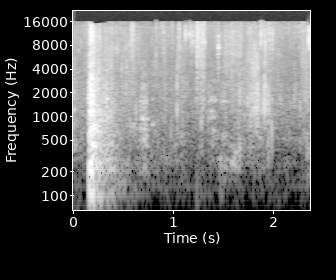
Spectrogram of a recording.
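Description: A golden retriever gives one short, loud bark just after the start, followed by faint rustling of paws on gravel.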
